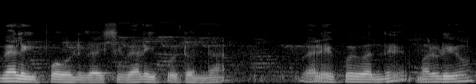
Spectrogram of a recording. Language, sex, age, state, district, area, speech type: Tamil, male, 60+, Tamil Nadu, Mayiladuthurai, rural, spontaneous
